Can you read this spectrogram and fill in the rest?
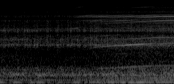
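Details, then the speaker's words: Accurascale Class 31 model diesel locomotive, new, at full speed on test: a thin, steady, high-pitched whir like a helicopter, running far faster than scale speed; fan running too fast. "that's full speed oh my word yeah that is way too quick look at that that's insane that can't be scale speed it's like honest you can hear it sounds like a helicopter"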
